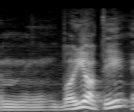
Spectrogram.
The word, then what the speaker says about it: Boriotti: Vamos a hablar con María Fernanda este, Boriotti, lo dije bien, María Fernanda, buen día, ¿cómo te va? – Hola, ¿cómo les va? Perfecto, lo dijiste.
